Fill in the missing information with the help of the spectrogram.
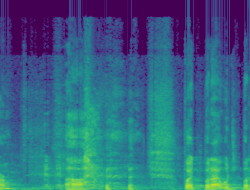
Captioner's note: laughs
